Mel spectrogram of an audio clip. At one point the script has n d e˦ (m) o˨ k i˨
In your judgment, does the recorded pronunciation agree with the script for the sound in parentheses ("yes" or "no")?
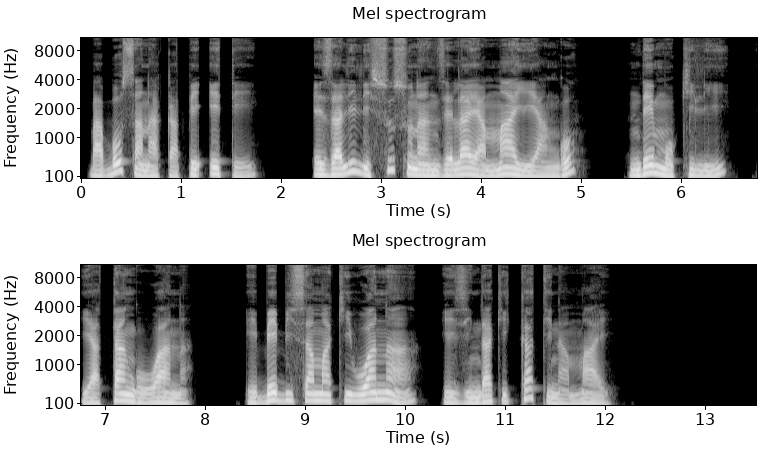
yes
